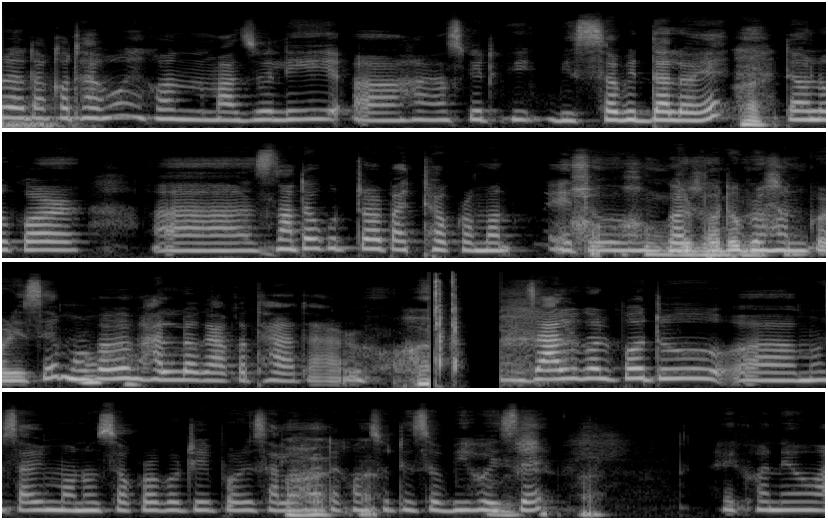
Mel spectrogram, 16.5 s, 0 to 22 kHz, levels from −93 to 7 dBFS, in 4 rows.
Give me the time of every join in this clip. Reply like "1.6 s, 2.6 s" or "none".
10.6 s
